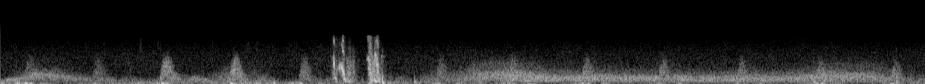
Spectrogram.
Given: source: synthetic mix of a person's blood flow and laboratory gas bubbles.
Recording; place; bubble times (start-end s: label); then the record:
Doppler ultrasound of blood flow; subclavian vein
3.30-3.56 s: bubbles
3.66-3.86 s: bubbles
From the record:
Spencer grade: 1 (occasional bubble signal discernible with the cardiac motion signal, with majority of cardiac periods free of bubbles); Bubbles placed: anywhere in the cardiac cycle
